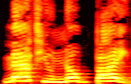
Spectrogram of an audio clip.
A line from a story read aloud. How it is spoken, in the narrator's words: She yelled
